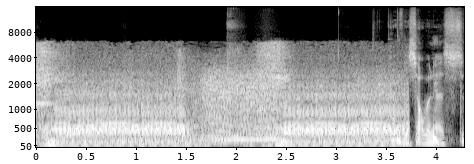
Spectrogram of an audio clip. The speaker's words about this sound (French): Faut vraiment que tu changes ton, ton klaxon de ta voiture, Blast.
